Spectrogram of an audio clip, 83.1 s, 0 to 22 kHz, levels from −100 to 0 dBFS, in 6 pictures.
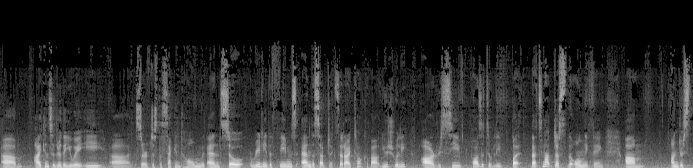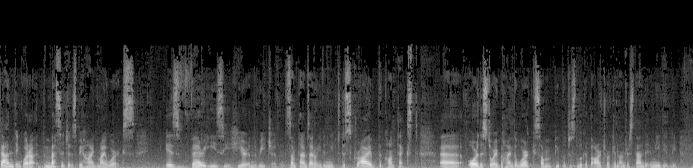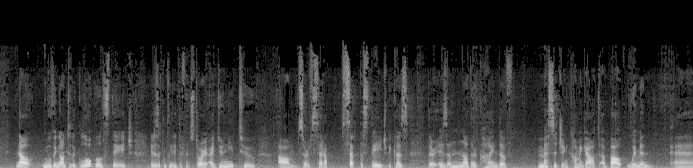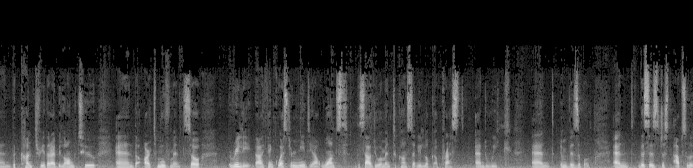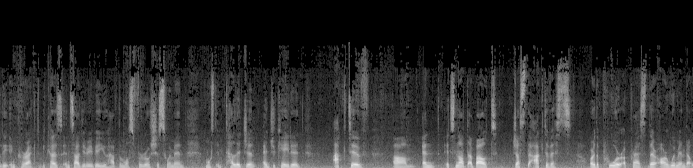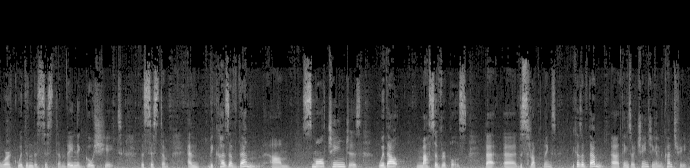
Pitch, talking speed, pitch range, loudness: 170 Hz, 150 wpm, 155-195 Hz, -23 LUFS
